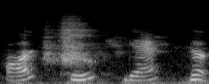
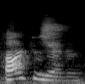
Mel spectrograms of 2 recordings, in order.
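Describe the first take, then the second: First: "all together" very slowly, in four spaced beats; split into syllables. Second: Said in the usual way. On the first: Shown as a demonstration. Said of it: "split in the syllables". ("all together" का हर syllable अलग, धीरे) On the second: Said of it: "read the word".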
